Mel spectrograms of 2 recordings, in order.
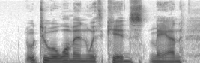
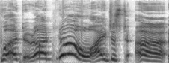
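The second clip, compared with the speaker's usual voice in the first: high, flustered denial; hammed-up embarrassed stammer; caught-out dad; 13 semitones higher, 5 dB louder than usual. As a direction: squeak out a panicked denial. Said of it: "He's like".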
